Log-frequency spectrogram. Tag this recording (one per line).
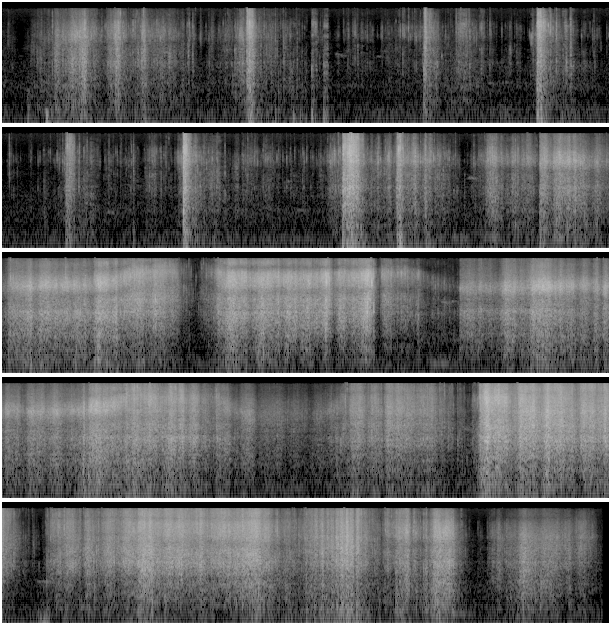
bag-sounds
crackling-sounds
crinkling-sounds
OWI
plastic-bag-crackling-sounds
plastic-bag-crinkling-sounds
plastic-sounds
